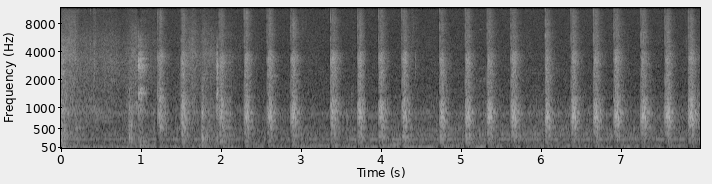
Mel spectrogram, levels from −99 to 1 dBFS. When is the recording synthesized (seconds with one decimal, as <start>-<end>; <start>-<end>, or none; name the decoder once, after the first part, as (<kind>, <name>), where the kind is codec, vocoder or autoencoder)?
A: none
